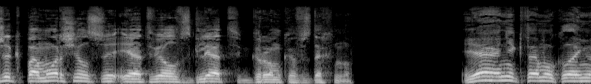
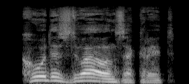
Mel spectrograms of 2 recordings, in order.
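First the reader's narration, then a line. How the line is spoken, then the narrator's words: Hoarse wheeze. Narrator (Russian): прохрипел Дуджик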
